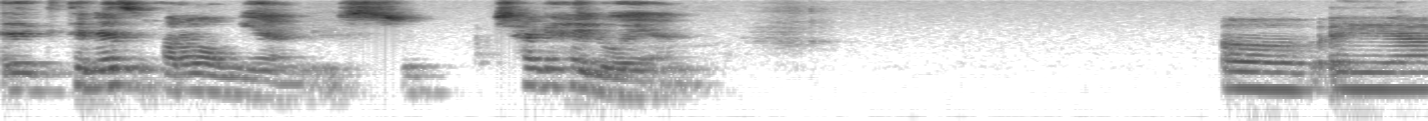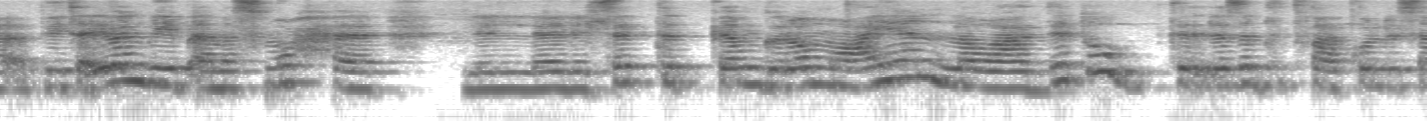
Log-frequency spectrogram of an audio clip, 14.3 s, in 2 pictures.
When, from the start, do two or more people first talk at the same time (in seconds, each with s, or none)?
none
